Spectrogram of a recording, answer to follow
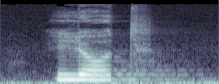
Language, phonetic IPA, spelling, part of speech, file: Belarusian, [lʲot], лёд, noun, Be-лёд.ogg
- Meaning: ice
